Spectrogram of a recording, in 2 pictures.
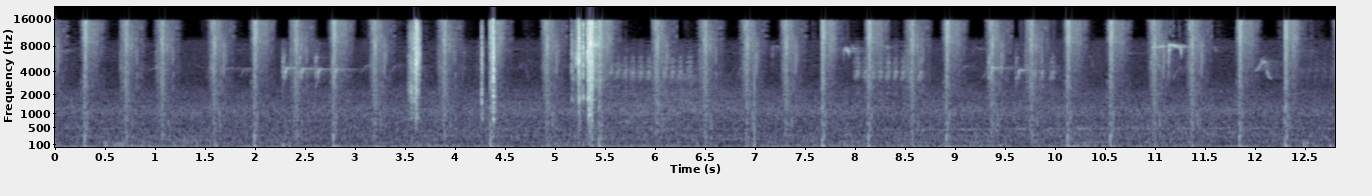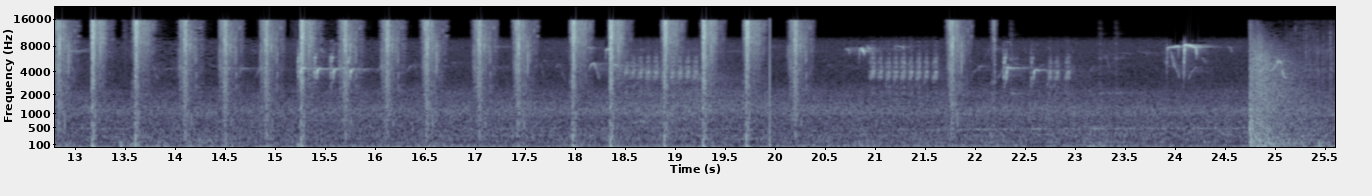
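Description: Footsteps thud steadily on grass.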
